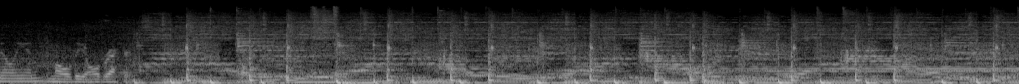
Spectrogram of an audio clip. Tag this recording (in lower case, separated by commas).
speech, music, house music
